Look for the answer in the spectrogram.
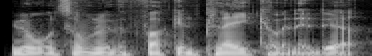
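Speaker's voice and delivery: normal talking voice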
